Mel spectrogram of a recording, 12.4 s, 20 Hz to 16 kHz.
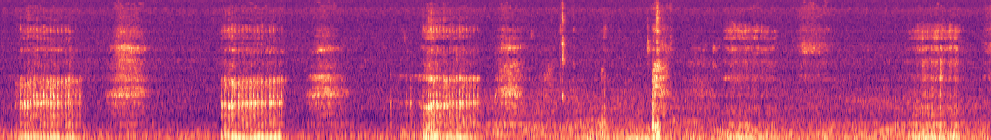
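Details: Snoring in bed: low, rough rattling snores every two to three seconds with quiet breathing between, about 24 breaths a minute.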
